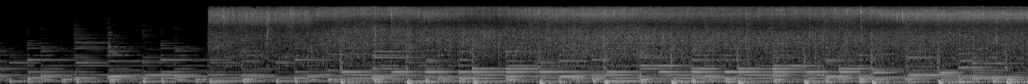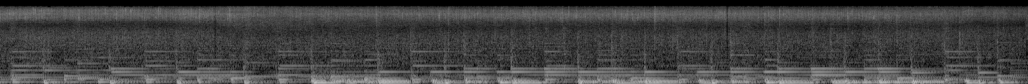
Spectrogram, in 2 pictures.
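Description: Cherry tomatoes sizzling on a hot griddle over a gas burner, a steady sizzle that starts about two seconds in. Background music plays throughout, plucked guitar-like at the start.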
